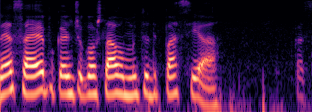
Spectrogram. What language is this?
Portuguese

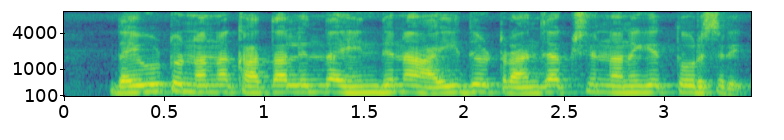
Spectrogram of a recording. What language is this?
Kannada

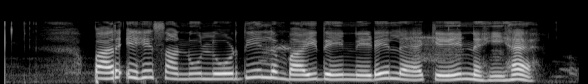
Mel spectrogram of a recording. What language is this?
Punjabi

